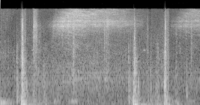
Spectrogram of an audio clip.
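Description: A car door swings open with a soft thud.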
